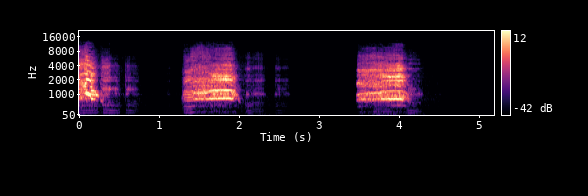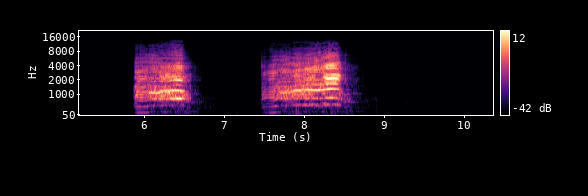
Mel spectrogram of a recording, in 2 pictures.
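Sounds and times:
domestic goose honking: 0:00.0 - 0:02.8, 0:03.4 - 0:04.4, 0:05.9 - 0:06.7, 0:07.4 - 0:08.7.

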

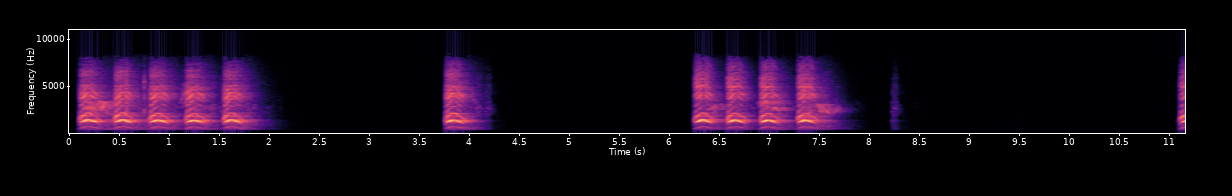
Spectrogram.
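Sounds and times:
crow giving hoarse caws: 0:00.1 - 0:02.1, 0:03.8 - 0:04.2, 0:06.3 - 0:07.8.

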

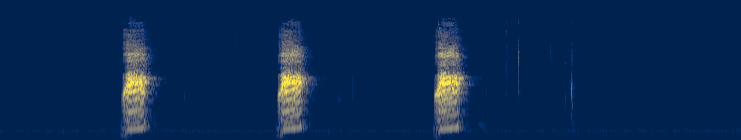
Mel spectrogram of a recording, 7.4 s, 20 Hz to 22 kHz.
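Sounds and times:
low hum: 0:00.0 - 0:07.4
mallard quacking: 0:01.2 - 0:01.7, 0:02.8 - 0:03.2, 0:04.3 - 0:04.8.

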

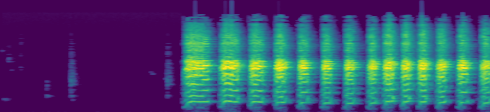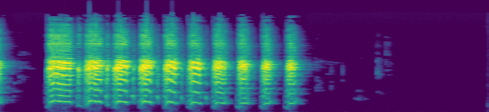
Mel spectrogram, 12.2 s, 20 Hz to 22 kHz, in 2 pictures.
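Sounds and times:
mallard quacking: 0:02.3 - 0:10.0.

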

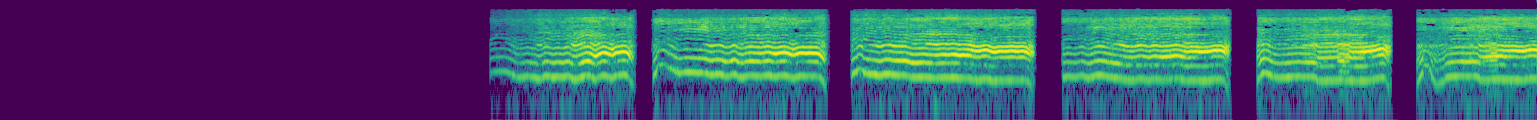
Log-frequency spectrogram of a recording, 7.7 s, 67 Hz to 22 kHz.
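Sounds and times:
cottontail rabbit bleating cries: 0:02.5 - 0:07.6.

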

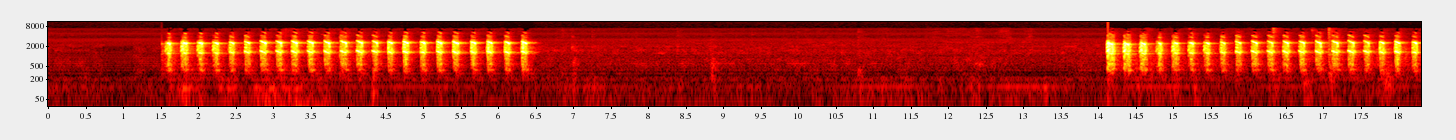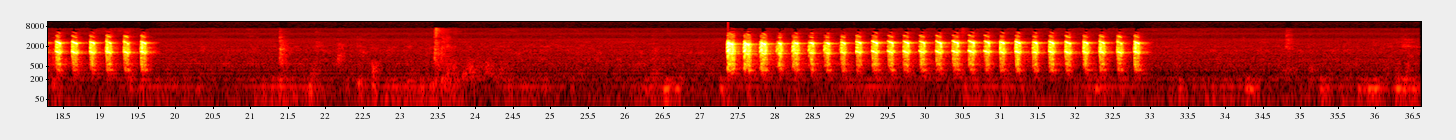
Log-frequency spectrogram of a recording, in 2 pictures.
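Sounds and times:
goshawk calling: 0:01.6 - 0:06.6, 0:14.1 - 0:19.8, 0:27.4 - 0:33.0.

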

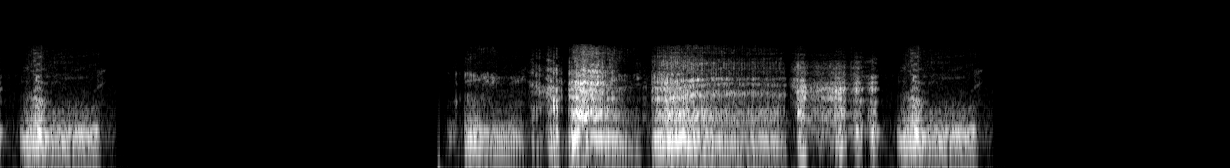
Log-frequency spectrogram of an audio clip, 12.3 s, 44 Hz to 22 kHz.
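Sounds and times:
lion roaring grunts: 0:04.5 - 0:10.0.

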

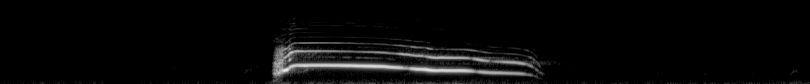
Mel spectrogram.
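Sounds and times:
coyote howling: 0:02.8 - 0:05.4.

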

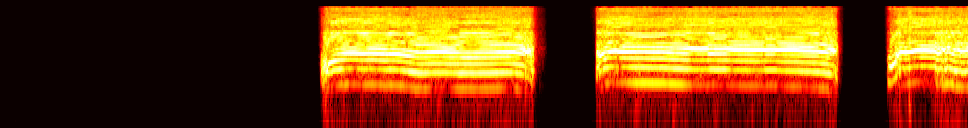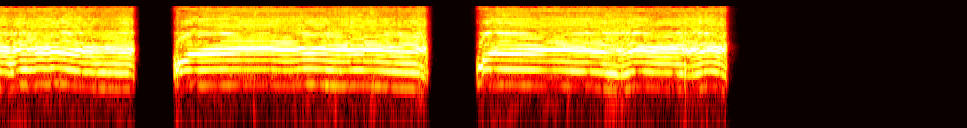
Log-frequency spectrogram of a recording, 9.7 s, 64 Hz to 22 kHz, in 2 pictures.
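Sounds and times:
coyote giving long quavering howls: 0:01.6 - 0:08.5.

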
